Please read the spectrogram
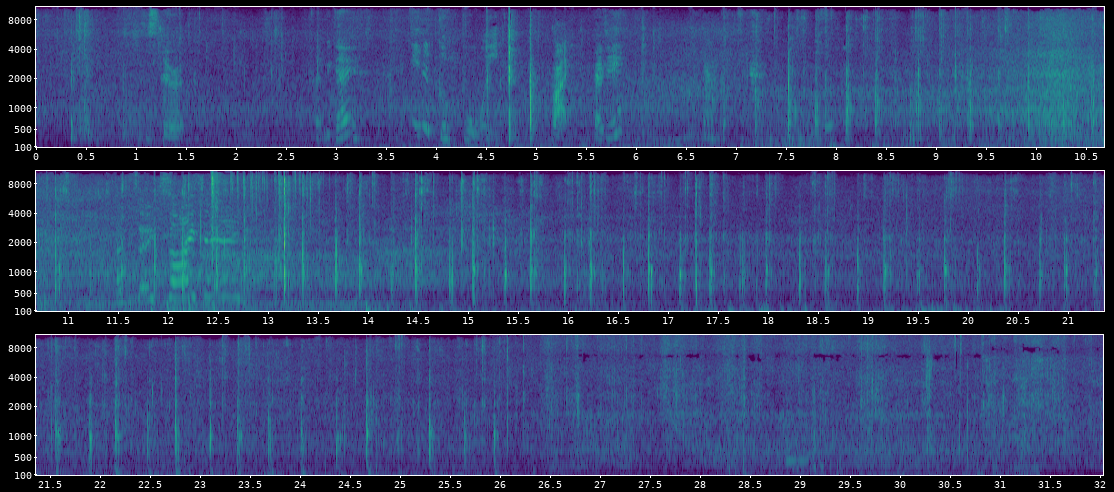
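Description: Horse walking on concrete and tarmac, its hooves clip-clopping in a steady rhythm that dies away near the end.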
